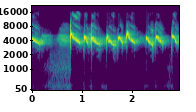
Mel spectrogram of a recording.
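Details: Oriental white-eye in minor moult singing a steady string of high, bright, down-slurred chirps at a quick pace after a short soft warble, with some brief rustling.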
